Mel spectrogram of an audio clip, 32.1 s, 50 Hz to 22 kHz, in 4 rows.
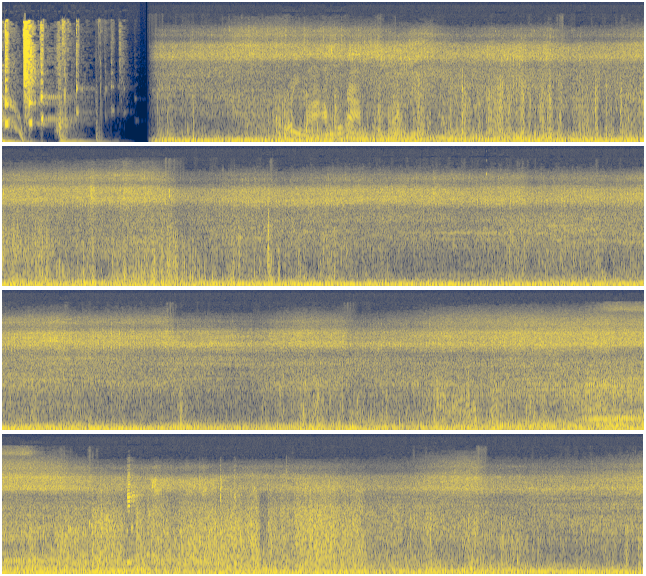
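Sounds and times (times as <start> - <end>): wind buffeting microphone: 1.9 - 32.0.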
